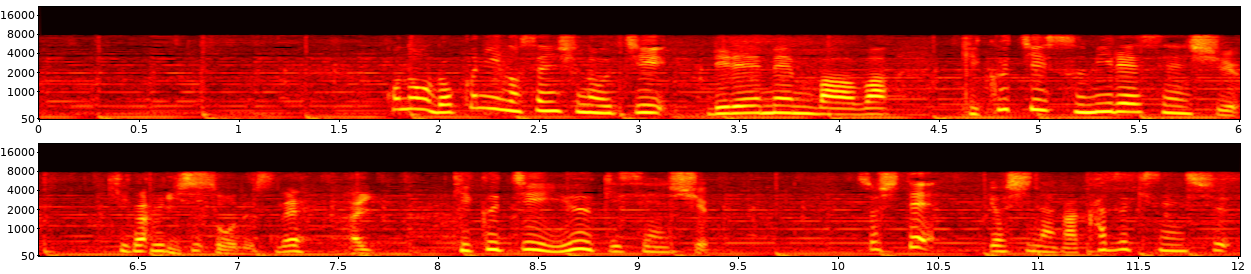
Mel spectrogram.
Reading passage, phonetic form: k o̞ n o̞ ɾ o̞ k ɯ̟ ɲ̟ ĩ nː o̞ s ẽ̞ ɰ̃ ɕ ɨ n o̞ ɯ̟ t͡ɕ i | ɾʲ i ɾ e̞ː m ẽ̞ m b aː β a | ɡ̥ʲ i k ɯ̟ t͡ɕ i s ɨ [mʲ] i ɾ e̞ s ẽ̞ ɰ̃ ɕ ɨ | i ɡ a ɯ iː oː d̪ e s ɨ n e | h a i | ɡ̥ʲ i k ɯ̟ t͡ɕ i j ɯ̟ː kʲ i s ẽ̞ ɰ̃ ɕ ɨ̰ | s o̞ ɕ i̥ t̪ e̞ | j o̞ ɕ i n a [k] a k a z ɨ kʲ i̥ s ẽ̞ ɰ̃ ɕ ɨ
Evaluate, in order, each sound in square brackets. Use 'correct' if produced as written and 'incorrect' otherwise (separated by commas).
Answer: correct, incorrect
